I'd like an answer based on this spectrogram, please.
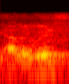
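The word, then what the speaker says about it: Elewys: Okay, one of the resources I want everyone to be aware of, there is a lovely Scadian, the Honorable Lady Eloise of Finchenfield. That is spelled E-L-E-W-Y-S.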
